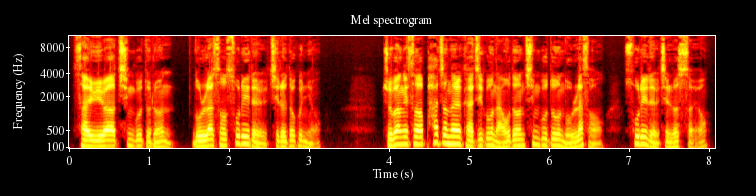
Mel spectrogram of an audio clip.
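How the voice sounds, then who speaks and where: A man narrating a dramatic first-person family story in a calm, lowered voice. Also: normal speed, dry recording, clean studio sound.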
